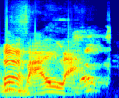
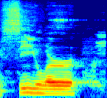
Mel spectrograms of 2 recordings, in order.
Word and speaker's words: Seiler: Seiler. Always in a German or Austrian accent. Well, all my life when I was a kid, like everyone said it wrong. They called me Seiler, Silo, Sailor.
